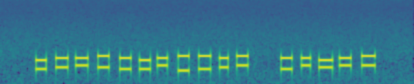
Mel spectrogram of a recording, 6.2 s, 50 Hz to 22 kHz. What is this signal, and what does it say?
DTMF, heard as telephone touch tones, dialled by hand, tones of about 170 ms. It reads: 4809540368# 5070#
